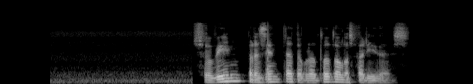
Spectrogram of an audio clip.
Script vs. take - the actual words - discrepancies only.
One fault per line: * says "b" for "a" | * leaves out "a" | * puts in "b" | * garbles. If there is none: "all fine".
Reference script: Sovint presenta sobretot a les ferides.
all fine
